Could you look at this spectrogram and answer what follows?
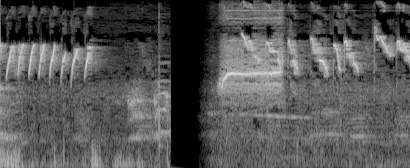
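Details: White-eye song from a training recording for young birds, in the long-breath 'ngalas wit wit' style: a rapid run of high, downslurred chirps, then a brief lower buzzy phrase, a short silence, and a bright warbled burst with more slurred notes.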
